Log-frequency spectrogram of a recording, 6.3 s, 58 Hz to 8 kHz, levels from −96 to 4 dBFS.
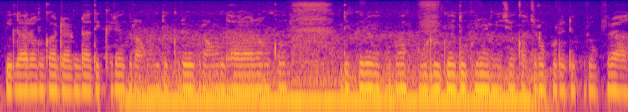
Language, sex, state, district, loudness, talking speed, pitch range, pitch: Rajasthani, female, Rajasthan, Churu, -16 LUFS, 255 wpm, 100-150 Hz, 145 Hz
